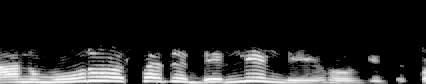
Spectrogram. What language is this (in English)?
Kannada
